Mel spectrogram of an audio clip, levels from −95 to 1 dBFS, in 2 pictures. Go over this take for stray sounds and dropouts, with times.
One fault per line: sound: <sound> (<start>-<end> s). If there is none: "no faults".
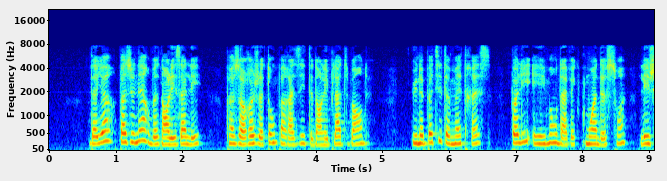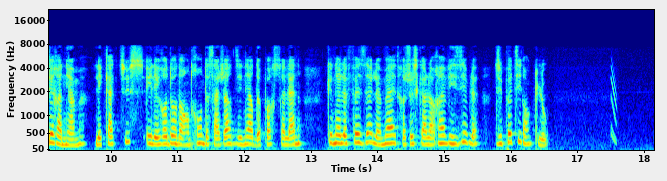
sound: chirp (17.5-17.6 s)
